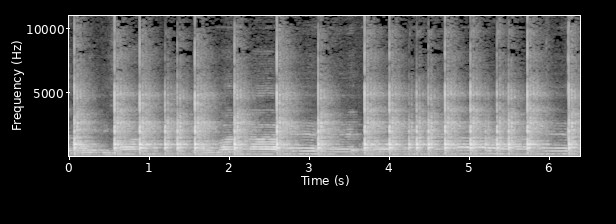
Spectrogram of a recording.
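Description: A group of voices singing an otuhaka chant in unison, holding long notes, over sharp percussive strikes at about three a second.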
